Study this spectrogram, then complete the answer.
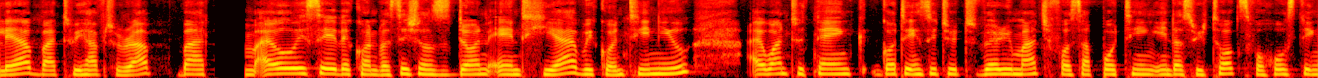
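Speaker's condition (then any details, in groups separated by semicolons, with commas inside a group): No condition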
